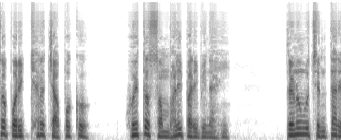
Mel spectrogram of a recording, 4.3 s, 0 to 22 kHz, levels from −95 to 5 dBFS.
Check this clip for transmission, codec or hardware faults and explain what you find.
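One codec fault runs through the whole speech clip. Opus compression is the likely cause: the music (CELT) mode keeps each band's energy but fills starved bands with folded or noise content, so the speech sounds grainy and rough. Damage is plainly audible, consistent with roughly 24 kbps, though bandwidth stays full, reaching about 20.3 kHz.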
